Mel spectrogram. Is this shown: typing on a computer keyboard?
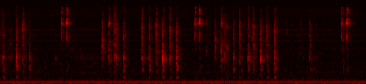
yes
